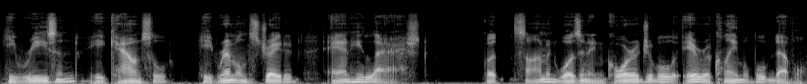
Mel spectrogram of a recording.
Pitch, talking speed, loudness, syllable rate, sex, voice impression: 95 Hz, 120 wpm, -18 LUFS, 4.8 syllables/s, male, masculine, middle-aged, thick, tensed, powerful, slightly hard, slightly muffled, slightly raspy, cool, intellectual, calm, mature, slightly reassuring, wild, lively, slightly strict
